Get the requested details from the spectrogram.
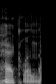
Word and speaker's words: Hoechlin: One was that, you know, Tyler Hoechlin's Superman, and I looked up a YouTube video on how to pronounce his name, and it is Hoechlin. That's how he pronounces it.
